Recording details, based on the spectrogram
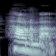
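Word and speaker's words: Hanauma: We went to it's pronounced Haunaima Bay, but it looks like Haunaima.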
